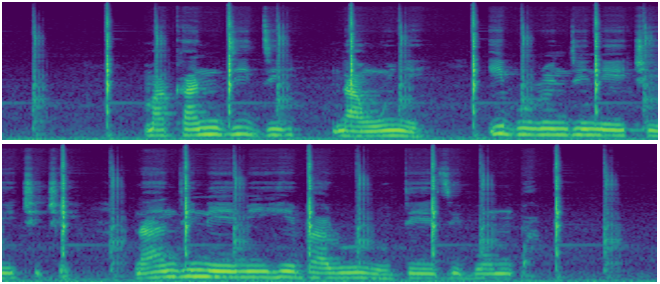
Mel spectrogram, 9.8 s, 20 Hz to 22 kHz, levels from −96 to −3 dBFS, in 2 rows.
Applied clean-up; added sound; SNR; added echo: none; Motor vehicle (road); 5 dB; none.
